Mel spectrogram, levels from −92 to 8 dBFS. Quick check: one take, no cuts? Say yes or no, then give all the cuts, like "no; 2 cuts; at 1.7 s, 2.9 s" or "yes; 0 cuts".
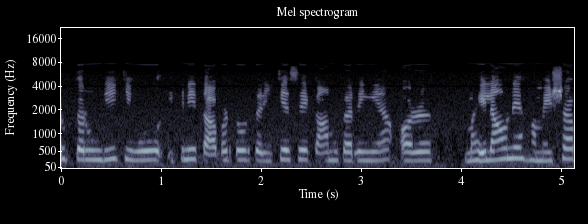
yes; 0 cuts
